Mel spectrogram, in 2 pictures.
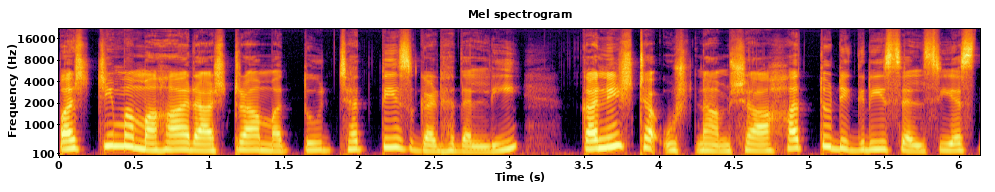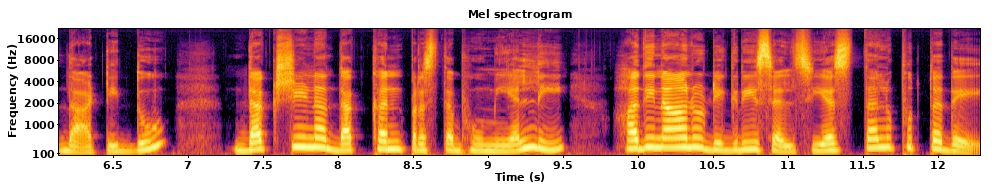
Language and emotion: Kannada, neutral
